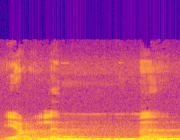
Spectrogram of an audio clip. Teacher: ini mim ketemu mim, ini boleh idgham menjadi ya'lam ma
